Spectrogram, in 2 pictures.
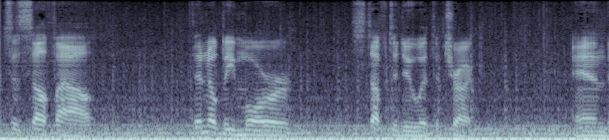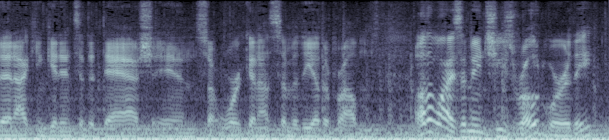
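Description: Loud background noise surrounds a man speaking at a moderate pace with long, frequent pauses, the sound dry with no echo. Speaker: truck owner vlogger. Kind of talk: casual vlog chat. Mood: relaxed, chatty. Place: car. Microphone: phone near.

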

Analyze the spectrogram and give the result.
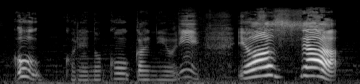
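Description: A woman speaks in an upbeat tone at a moderate pace. Faint music plays in the background. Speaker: virtual streamer. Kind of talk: casual live-stream gameplay commentary. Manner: upbeat, excitable.

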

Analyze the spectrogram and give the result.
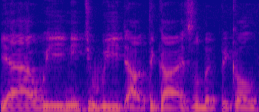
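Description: This man speaks with a South African accent at a fairly quick pace. Noticeable background noise can be heard. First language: Afrikaans. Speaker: gaming streamer. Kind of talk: casual chat.

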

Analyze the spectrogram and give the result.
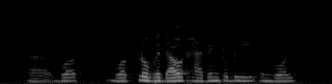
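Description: A man talks in a high-pitched voice. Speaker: panelist. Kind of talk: panel discussion answer. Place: stage. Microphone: handheld.

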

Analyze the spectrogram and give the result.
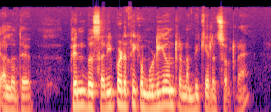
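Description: This is a plain, everyday voice. The pitch variation is ordinary. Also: man. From Chennai, Tamil Nadu. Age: 60s. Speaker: retired UN political officer and author. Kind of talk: interview.

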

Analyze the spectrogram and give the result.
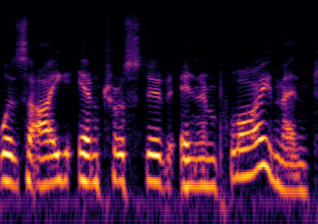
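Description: Dry and close with no echo, a woman's medium-pitched voice carries vocal fry. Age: 80s+. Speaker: retired office worker, senior center resident. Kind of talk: oral history interview.

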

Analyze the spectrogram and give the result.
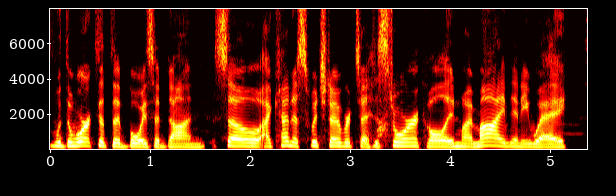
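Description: An ordinary speaking voice moves at a fairly quick pace with ordinary pitch variation, the sound dry and close with no echo. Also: woman. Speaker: historical fiction author. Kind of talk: casual interview. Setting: book festival floor.

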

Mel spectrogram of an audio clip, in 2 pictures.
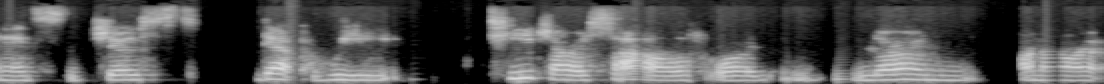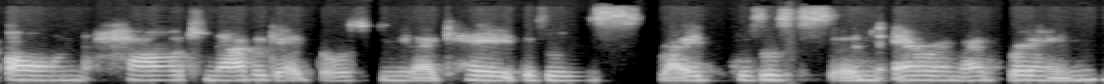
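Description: A woman speaks at a very slow pace in a somewhat breathy voice of medium pitch with fairly even intonation. The sound is dry with no echo over a quiet background. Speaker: event participant. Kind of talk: casual discussion. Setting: video call. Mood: thoughtful, conversational. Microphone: video call.

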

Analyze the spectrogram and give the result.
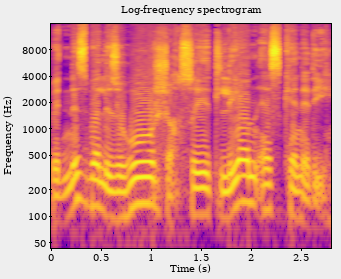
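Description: A man with an Egyptian accent speaks at a moderate pace, his fairly low voice dark and mellow with lively intonation, in a dry, close sound with no echo. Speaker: gaming YouTuber. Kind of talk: gaming news video. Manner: casual.

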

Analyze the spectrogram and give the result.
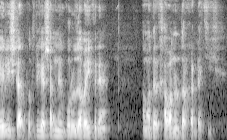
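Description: With a dark, mellow tone, a man delivers his words in a monotone, flat intonation. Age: 60s. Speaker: YouTube commentator, retired employee. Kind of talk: solo political commentary monologue. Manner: halting.

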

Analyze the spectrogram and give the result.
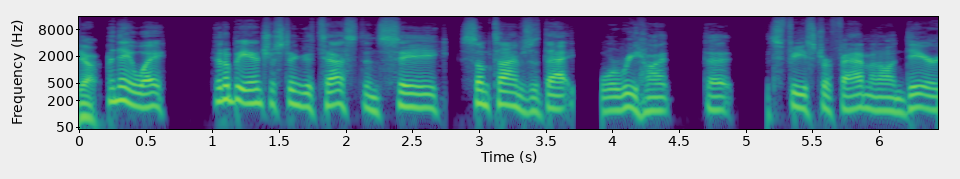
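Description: Speech moves at a fairly quick pace with ordinary pitch variation, recorded dry with no echo against a quiet background. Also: man. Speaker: podcast co-host. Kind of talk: casual podcast chat. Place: home room.

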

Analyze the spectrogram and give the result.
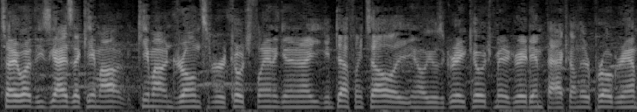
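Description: The speech comes at a very fast pace with hardly any pauses. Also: man, fairly high pitch for a man. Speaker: color commentator, wrestling analyst. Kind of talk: live sports commentary, excited coaching-style calls and analysis. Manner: excitable, shouting instructions; casual, conversational.

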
